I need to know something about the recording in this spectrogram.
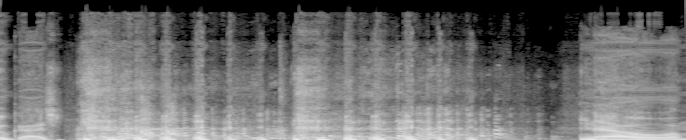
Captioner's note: everyone laughs heartily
